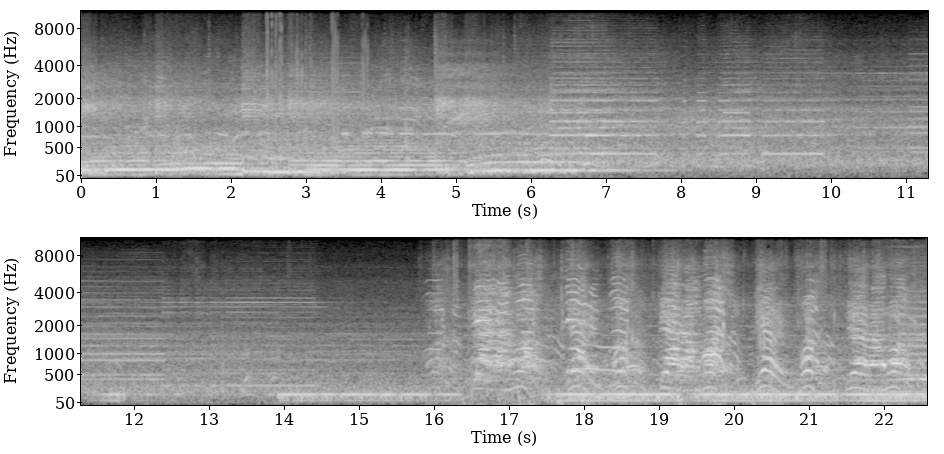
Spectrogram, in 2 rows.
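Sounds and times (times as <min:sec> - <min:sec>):
crowd murmur at protests in Belarus: 0:00.0 - 0:06.2, 0:15.8 - 0:22.5
horns sounding at protests in Belarus: 0:00.0 - 0:15.0, 0:15.9 - 0:22.5.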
